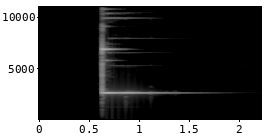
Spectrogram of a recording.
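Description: Notification-bell sound effect: a single bright, high ding about half a second in, ringing out and fading over about a second.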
